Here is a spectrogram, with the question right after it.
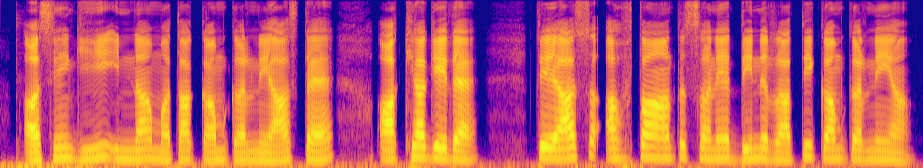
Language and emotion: Dogri, sad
